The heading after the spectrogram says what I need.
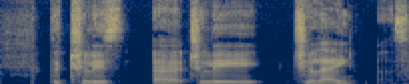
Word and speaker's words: Chile: The Chile uh Chile Chile that's how it's pronounced.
